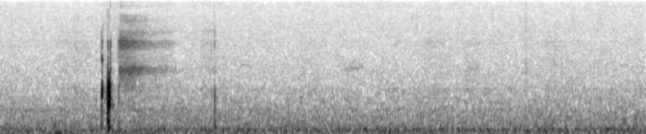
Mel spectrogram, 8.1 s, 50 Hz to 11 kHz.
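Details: 14-day-old newborn with hiccups: one soft, sharp hiccup with a tiny voiced catch and a fainter second click in a quiet room.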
